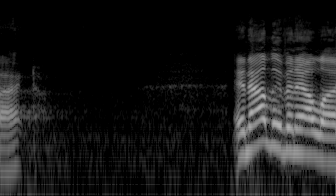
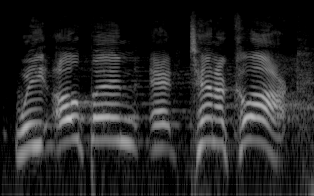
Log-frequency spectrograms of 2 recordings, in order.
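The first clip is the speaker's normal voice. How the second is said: raised, slow and higher, each word spelled out; clerk shouting through glass; 6 semitones higher, slower than usual. Retold or imitated. Shop clerk shouting through the door glass, slow and curt. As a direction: bark it slowly like a stubborn shop clerk. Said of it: "And he said".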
